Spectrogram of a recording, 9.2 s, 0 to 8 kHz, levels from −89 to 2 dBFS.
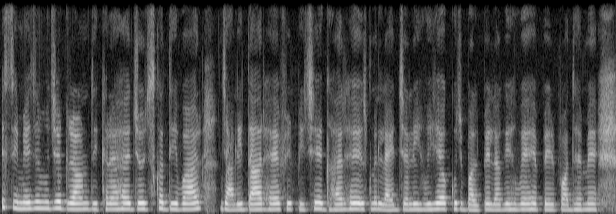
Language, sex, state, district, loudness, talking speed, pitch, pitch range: Hindi, female, Chhattisgarh, Sukma, -17 LUFS, 195 wpm, 210 Hz, 200-215 Hz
